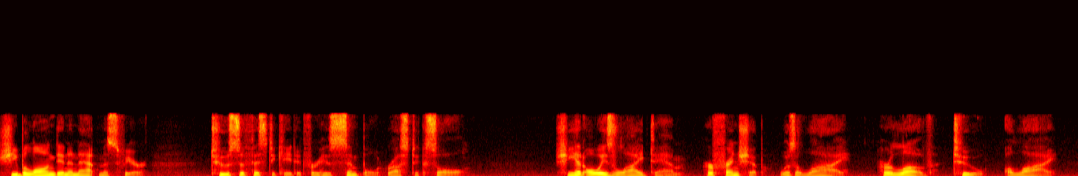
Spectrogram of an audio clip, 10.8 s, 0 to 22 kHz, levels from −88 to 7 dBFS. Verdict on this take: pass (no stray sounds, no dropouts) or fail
pass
